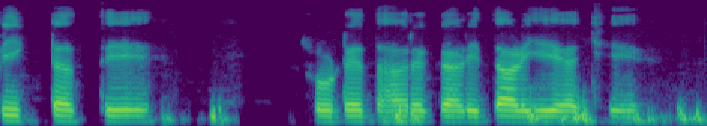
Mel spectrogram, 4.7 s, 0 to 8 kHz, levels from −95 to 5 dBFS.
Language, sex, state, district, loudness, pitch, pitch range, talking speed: Bengali, male, West Bengal, Purulia, -19 LUFS, 130 Hz, 130-160 Hz, 100 wpm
